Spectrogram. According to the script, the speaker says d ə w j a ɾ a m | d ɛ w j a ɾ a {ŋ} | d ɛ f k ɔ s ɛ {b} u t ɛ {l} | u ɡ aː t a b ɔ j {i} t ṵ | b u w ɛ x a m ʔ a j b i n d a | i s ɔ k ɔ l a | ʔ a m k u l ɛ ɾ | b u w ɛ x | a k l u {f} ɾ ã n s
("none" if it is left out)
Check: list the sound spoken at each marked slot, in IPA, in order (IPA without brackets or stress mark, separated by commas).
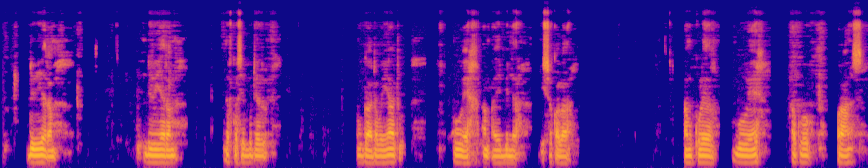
m, b, l, a, f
